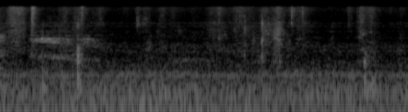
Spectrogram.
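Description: Faint soft handling sounds of filled yeast dough being twisted by hand on a silicone baking mat: a few light ticks over a steady low room hum.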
